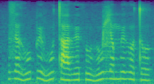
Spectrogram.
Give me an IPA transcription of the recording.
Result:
z ə˥˩ ɣ u˥ p ʏ˥˩ v u˥ t a˥ ð ʏ˥ θ u˥˩ ð u˥ ɮ ə˥ m ʏ˥ ð ʊ˥ t ʊ˥

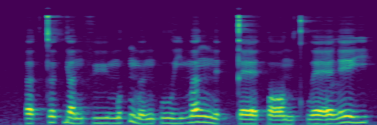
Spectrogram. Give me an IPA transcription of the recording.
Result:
ɐ˨ k̚ t̪ ɵ˧ t̚ j ɐ˨ n f yː˨ m ʊ˥ k̚ m ɵ˨˧ n p uː˧ j m ɐ˥ ŋ n̪ ɪ˨ k̚ t̪ ɛː˨ t̚ ɔː˨ n kʷʰ ɛː˧ l e˥ j

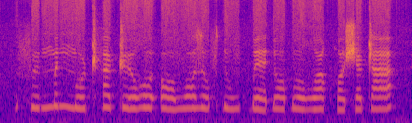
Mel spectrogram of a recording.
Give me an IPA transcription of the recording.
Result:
f ø ŋ͡m ɛ ŋ͡m o ʈʰ a ʈ ø ʁʷ e ʔ ɔ v ɔ z o f ɗ u v ɓ ɛ ɗ ɔ ɓ o ʁʷ e qʷ ə ʃ a ʈ a

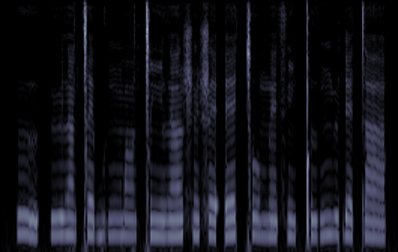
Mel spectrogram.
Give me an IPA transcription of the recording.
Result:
ɯ | ʉ l ã ǀ ɛ b ɯ ŋ͡m ɑ̃ ǀ ĩ l ã ʂ ĩ ʂ ɛ ʔ ɛ ǀ o m ɛ̃ s ĩ ǃ ɯ ŋ͡m ʉ ɗ ɛ t a

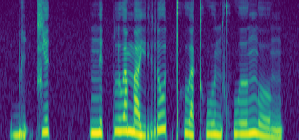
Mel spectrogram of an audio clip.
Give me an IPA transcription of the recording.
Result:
b i˨˩ ʔ t͡ɕ e˥˩ k̚ | n e˦˥ k̚ p l u˥˩ a̯ m a˨˩ j r oː˥˩ t̚ pʰ u˨˩ a̯ kʰ w u˨˩ n kʰ w ɤː˦˥ ŋ oː˨˩ ŋ

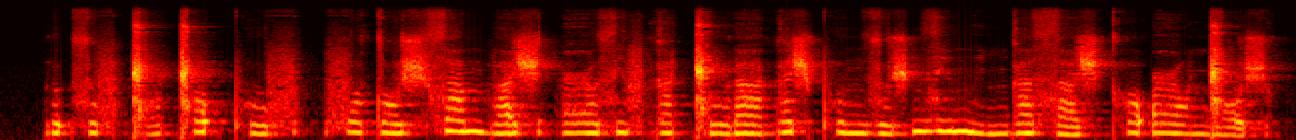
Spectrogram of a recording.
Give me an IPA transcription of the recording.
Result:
ɾ ʊ ʔ s ʊ f ɡ͡ǁ ɔ ǁ ɔ ʔ pʰ ʊ f | f ɔ t ɔ ʃ s a m b a ʃ | ʕ ʊ s i f ɡ a ǁ ʊ ɾ a ɡ a ʃ pʰ ʊ n z ʊ ʃ n z i m i ŋ ɡ a s a ʃ kʰ ɔ ʔ ʕ ɔ ŋ͡ǁ ɔ ʃ

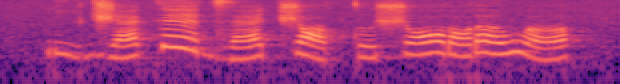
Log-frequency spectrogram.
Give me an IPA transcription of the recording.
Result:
ɾ i̤˧˩˧ d͡ʒ æ˩˥ k ɛ˥˨ d͡z æ˩˥ t͡ʃ ɒ˧˩˧ tː ʊ˩˥ ʃ ɔ˧˥˧ ɾ ɔ˩˥ ɾ ʌ˩˥ w ʌ˩˥

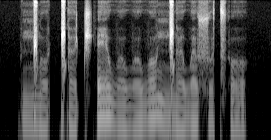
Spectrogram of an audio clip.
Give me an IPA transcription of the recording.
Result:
ŋ͡ǁ o˨ ǁ ə˨ t͡ʃʼ e˦ w ʊ˨ w ʊ˨ w o˦ ŋ͡ǁ ə˨ w ə˨˦ sʷ ə˨ t͡sʼ o˨

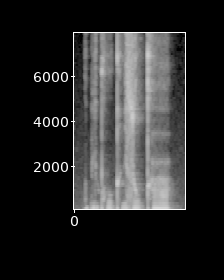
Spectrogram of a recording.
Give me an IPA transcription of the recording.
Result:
pʲ o kʰ o kʰ i z o kʰ a

